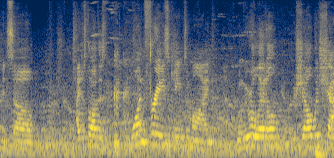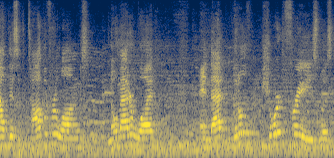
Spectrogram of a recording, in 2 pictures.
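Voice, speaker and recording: A man with a high voice rambles through a joking dinner toast, leaning on "you know" at every turn. He is heard from far off in an echoey hall. Loud music and a crowd carry on behind him. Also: takes it slowly. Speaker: best-man-style speaker, bride's older brother. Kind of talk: wedding rehearsal dinner toast. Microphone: handheld microphone.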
